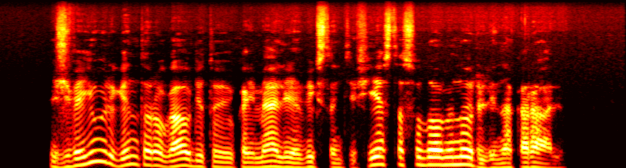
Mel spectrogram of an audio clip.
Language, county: Lithuanian, Kaunas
